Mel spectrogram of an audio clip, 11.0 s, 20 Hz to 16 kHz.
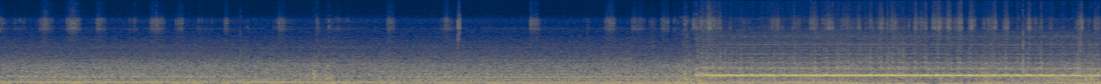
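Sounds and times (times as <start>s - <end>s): road and engine drone: 0.0s - 11.0s
high-pitched squeaks: 6.0s - 11.0s.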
